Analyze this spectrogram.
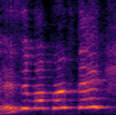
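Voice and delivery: high, puzzled mock question; exaggerated high-pitched confusion; confused. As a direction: ask it way up high, amused and unsure. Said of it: "I was so confused".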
